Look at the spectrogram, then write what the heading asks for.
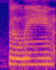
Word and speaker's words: Celine: Celine rhymes with queen for a reason.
